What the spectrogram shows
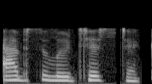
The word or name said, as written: absolutistic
